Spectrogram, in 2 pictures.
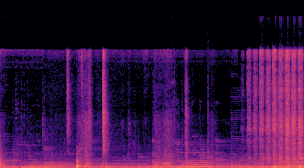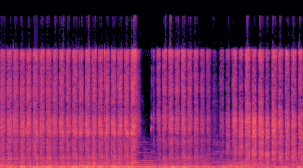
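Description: A Millers Falls hacksaw frame is sanded to remove rust, with brief scrapes and taps at first, then continuous close, steady rubbing strokes of abrasive on metal.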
